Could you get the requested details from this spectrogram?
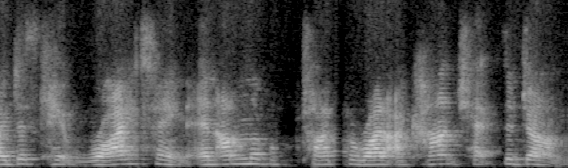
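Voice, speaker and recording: A woman with a New Zealand accent at a fairly slow pace, over noticeable background noise. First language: not English. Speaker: author. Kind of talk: casual interview chat.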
